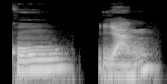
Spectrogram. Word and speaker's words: 고양이: The first circle shape conson is a place order and the circle shaped concern in the final consonant is 응. So 야 응. 양 양 the block이 so 고양이 고양이 고양이 고양이 귀여워요.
